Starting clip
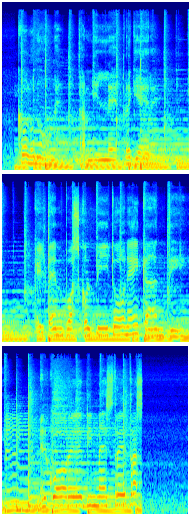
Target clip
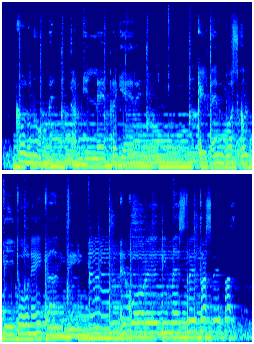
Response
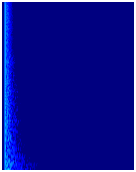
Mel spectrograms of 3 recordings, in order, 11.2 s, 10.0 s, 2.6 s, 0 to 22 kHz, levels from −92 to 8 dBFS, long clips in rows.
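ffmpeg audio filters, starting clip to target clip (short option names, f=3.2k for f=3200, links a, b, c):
-filter_complex "[0:a]highpass=f=69:w=0.5412,highpass=f=69:w=1.3066,asplit=2[a][b];[b]aecho=0:1:538:0.133[c];[a][c]amix=inputs=2:normalize=0,afftdn=nr=30:nf=-39,bandreject=f=126.7:t=h:w=4,bandreject=f=253.4:t=h:w=4,bandreject=f=380.1:t=h:w=4,bandreject=f=506.8:t=h:w=4,bandreject=f=633.5:t=h:w=4,bandreject=f=760.2:t=h:w=4,bandreject=f=886.9:t=h:w=4,bandreject=f=1.0136k:t=h:w=4,bandreject=f=1.1403k:t=h:w=4,bandreject=f=1.267k:t=h:w=4,bandreject=f=1.3937k:t=h:w=4,bandreject=f=1.5204k:t=h:w=4,bandreject=f=1.6471k:t=h:w=4,bandreject=f=1.7738k:t=h:w=4,bandreject=f=1.9005k:t=h:w=4,bandreject=f=2.0272k:t=h:w=4,acrossover=split=440|1700[d][e][f];[d]acompressor=threshold=-22dB:ratio=4[g];[e]acompressor=threshold=-37dB:ratio=4[h];[f]acompressor=threshold=-37dB:ratio=4[i];[g][h][i]amix=inputs=3:normalize=0,asoftclip=type=hard:threshold=-17dB,acompressor=threshold=-32dB:ratio=4,equalizer=f=250:t=o:w=1:g=-5,equalizer=f=2k:t=o:w=1:g=-5,equalizer=f=4k:t=o:w=1:g=-11,asetrate=49392,aresample=44100"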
